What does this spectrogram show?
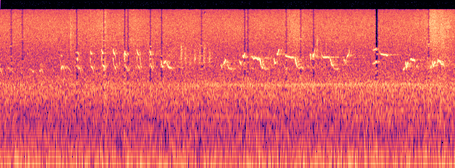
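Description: A songbird singing a quick run of short chirping notes, over a steady low rumble.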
